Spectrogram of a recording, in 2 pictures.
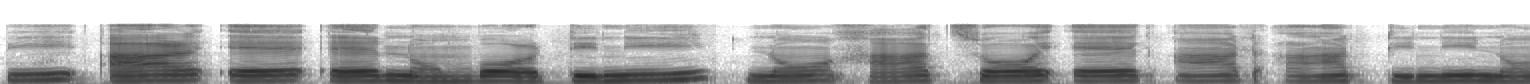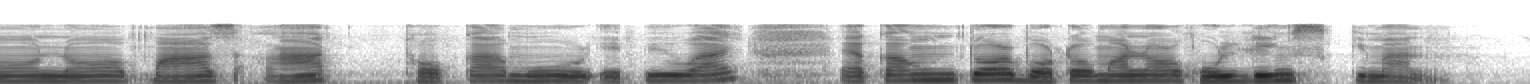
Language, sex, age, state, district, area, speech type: Assamese, female, 30-45, Assam, Biswanath, rural, read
